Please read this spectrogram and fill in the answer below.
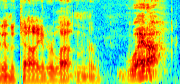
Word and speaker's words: guerra: Guerra. Guerra.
